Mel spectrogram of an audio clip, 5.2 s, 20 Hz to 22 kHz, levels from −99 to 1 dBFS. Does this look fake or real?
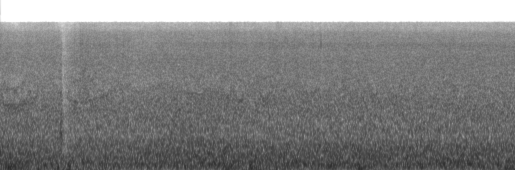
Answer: fake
